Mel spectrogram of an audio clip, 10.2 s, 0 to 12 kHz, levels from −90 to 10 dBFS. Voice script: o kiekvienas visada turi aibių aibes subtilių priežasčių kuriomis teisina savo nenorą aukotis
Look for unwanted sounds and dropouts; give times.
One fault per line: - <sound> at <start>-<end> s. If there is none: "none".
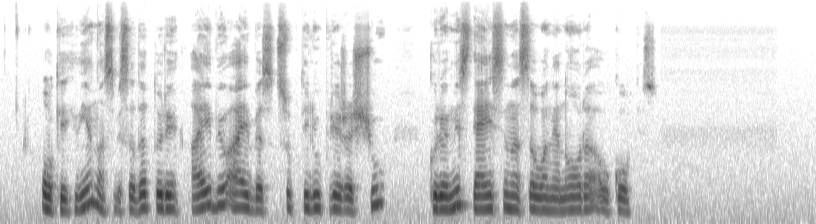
none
